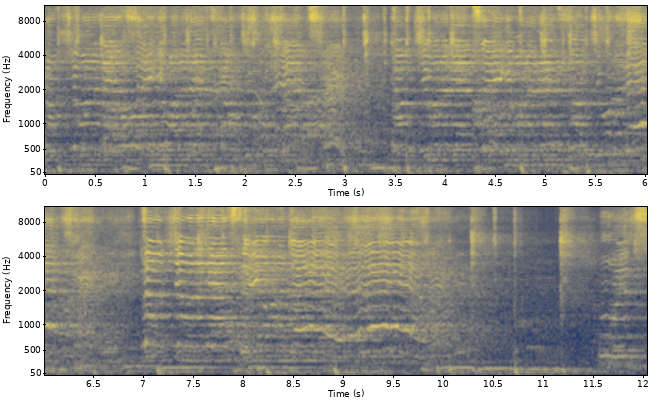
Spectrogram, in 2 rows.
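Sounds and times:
female lead singing: 0.0 - 10.3
backing voices holding low notes: 0.0 - 11.8.

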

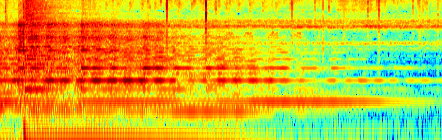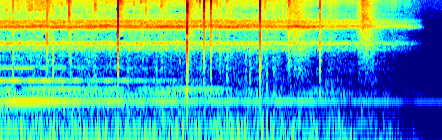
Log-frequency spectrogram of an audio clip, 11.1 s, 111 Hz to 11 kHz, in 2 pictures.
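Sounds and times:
sustained musical chord ringing: 0.0 - 5.1
sharp clicks: 1.8 - 10.2.

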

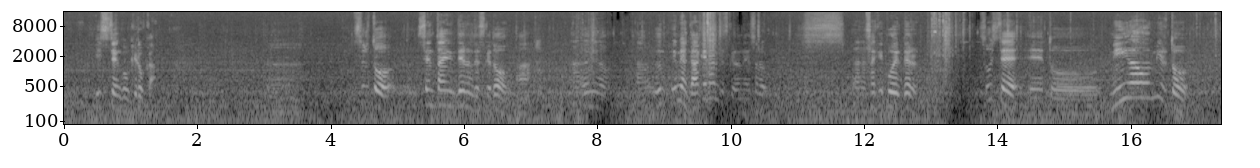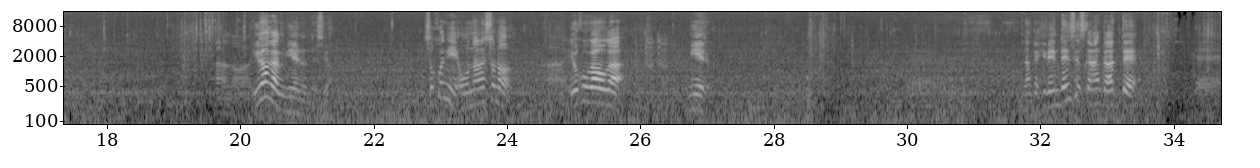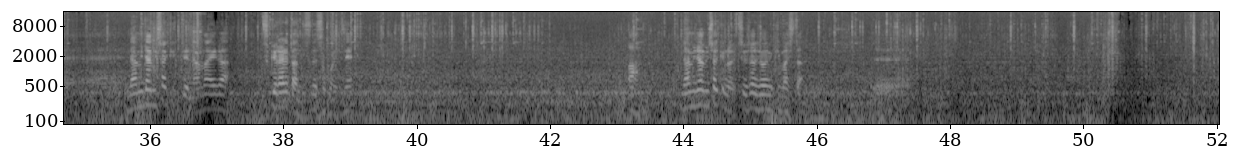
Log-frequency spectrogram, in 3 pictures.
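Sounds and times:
vehicle engine and tyre rumble: 0.0 - 52.0.

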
